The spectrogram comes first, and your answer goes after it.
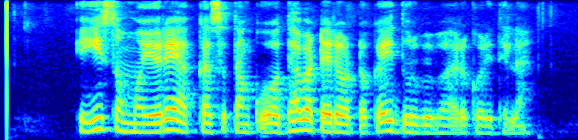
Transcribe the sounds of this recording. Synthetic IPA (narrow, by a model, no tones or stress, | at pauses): eɦisɔmɔjɔɾeakasɔt̪aŋkuɔd̪ʱabaʈaɾeɔʈɔkajd̪uɾɔbjɔbɔɦaɾɔkɔɾit̪ʰila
